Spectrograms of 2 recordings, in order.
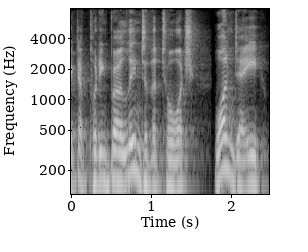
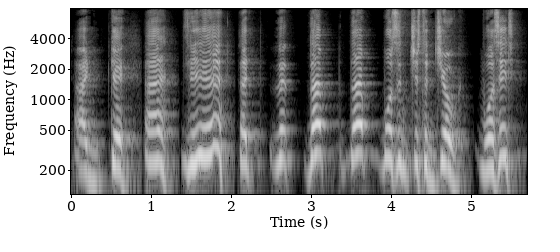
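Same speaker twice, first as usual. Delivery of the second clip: nervous stammer; 7 semitones higher, slower than usual. Acted. Nervous after the half-German reveal.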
